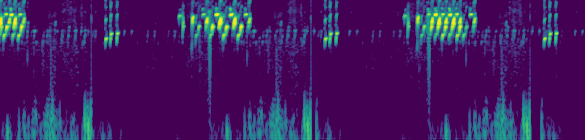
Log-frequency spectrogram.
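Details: European goldfinch singing a 'btbta' style song used to prompt silent goldfinches to sing: bursts of bright, liquid twittering with quick high notes, repeating about every three seconds, over soft low thumps.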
